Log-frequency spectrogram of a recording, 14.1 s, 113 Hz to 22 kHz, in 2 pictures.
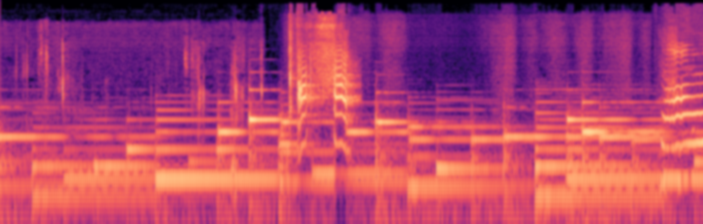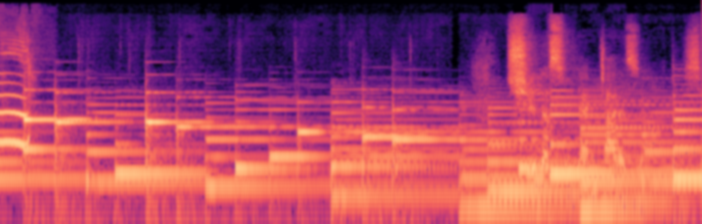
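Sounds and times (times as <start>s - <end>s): cat meow: 2.9s - 3.6s, 6.6s - 7.5s.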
